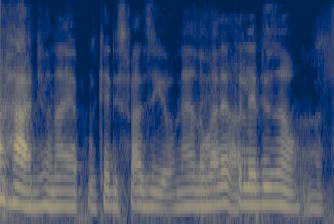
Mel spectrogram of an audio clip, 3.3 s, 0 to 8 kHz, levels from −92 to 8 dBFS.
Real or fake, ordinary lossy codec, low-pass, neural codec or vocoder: fake; none; none; codec, 16 kHz, 2 kbps, FreqCodec, larger model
